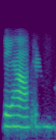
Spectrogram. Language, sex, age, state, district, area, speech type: Hindi, female, 60+, Uttar Pradesh, Sitapur, rural, conversation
